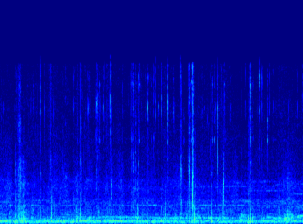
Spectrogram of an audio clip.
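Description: Faint background music over footsteps on a hard tile floor, with a few sharp clicks scattered through.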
